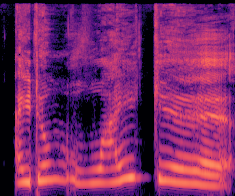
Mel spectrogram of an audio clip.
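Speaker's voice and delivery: high, loud, drawn-out whine; dragged-out, loud protest; whiny complaint. Real, not acted. Complaining about eating paper.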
